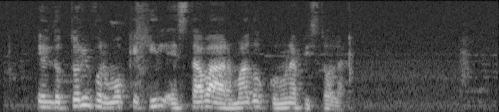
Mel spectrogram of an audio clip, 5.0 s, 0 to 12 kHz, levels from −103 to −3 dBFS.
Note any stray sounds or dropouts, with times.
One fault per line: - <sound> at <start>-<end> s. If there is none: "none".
none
